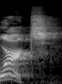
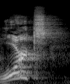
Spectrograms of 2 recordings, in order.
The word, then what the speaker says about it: Wørt: that again guns radio it is the words not warts not forts not short so what I'm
